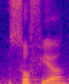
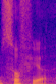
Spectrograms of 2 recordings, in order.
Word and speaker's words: Sofya: And I don't know, something about the name Sofia, it just comes off your tongue na sound mzuri. So I said, okay, I want that. It rhymes with sofa, so I'll go with that too.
